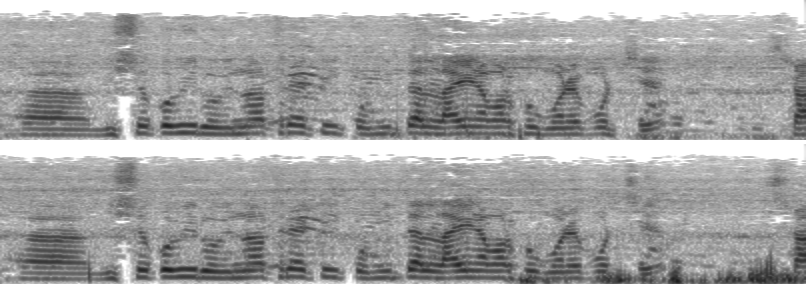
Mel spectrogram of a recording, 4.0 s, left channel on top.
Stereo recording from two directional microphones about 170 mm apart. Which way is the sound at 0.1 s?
10° right (ahead or behind).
